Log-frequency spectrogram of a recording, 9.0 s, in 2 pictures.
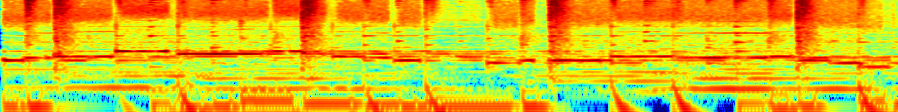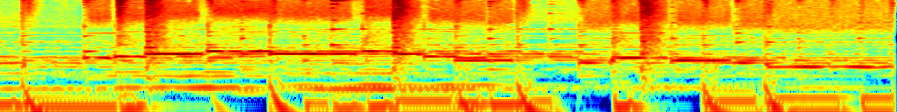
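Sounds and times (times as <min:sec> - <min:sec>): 
romantic background music: 0:00.0 - 0:08.9.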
